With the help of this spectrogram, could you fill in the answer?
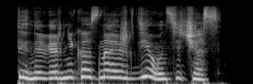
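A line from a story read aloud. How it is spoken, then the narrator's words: Frantic exclamation. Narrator (Russian): воскликнула я, обезумев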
